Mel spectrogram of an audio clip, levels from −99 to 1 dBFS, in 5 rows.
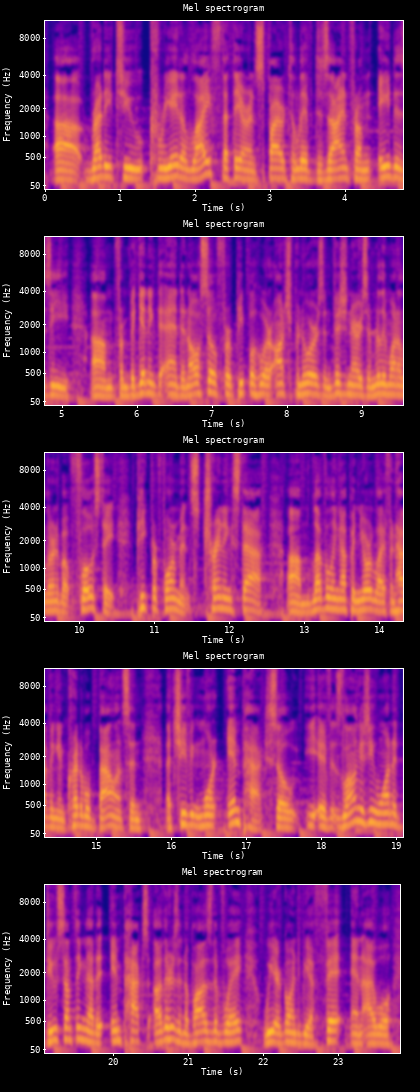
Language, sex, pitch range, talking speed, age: English, male, 135-160 Hz, 215 wpm, 20-39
